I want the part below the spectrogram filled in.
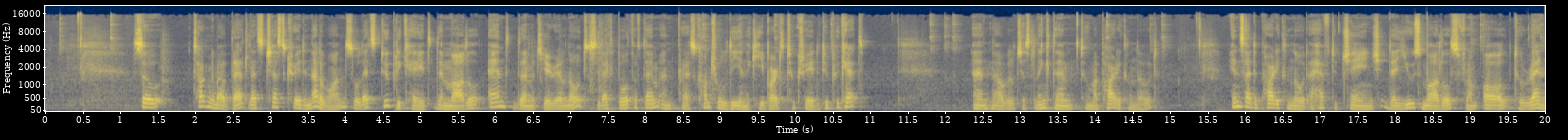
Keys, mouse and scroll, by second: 0.1-3.4 drag, 6.4 ctrl+Num_Lock, 6.4 click, 7.2 ctrl+d, 8.6-14.7 drag, 15.3 scroll down 1, 19.0 click.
